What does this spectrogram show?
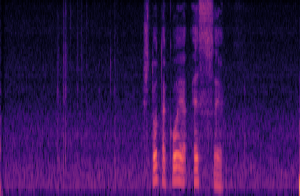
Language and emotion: Russian, neutral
